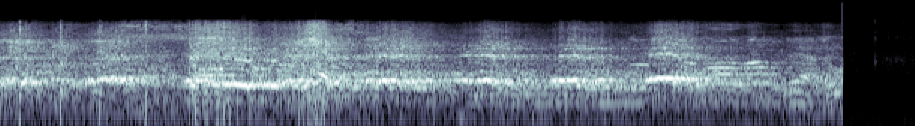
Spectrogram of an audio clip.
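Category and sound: crowd, audience cheering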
